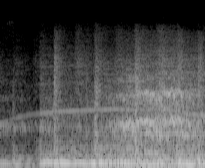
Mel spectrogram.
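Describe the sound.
Tires skid as a car swerves, a loud, sustained squealing hiss over a low engine rumble. It swells after the first half second and stays strong to the end, with a thin whine drifting across it.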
